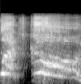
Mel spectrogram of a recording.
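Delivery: very high, very loud, shrill shout. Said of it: "I just imagine it's so high-pitched".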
